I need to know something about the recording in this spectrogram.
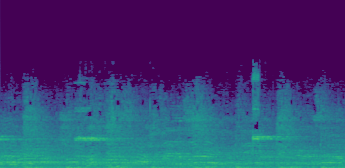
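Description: Many voices and shouts in a large sports hall, overlapping and echoing. Two brief high-pitched tones cut through, about a second in and again a little after three seconds.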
